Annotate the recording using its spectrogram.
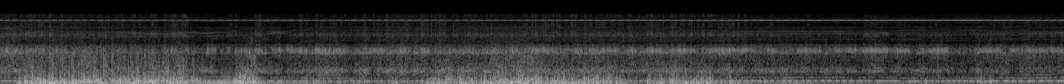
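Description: Small quadcopter's electric motors and propellers whirring steadily, heard close up from the craft itself. Gusts of rushing air noise swell over the first couple of seconds and again midway.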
